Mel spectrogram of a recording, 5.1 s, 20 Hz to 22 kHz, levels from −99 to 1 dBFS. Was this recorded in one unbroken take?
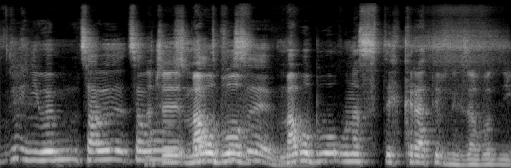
yes; 0 cuts

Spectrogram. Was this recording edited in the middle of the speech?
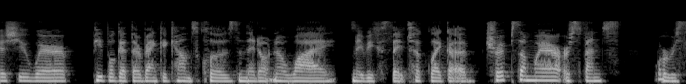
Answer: no; 0 cuts

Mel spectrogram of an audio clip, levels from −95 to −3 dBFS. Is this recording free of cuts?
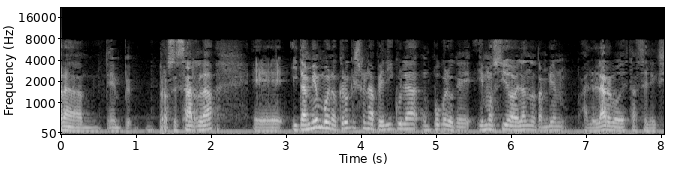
yes; 0 cuts

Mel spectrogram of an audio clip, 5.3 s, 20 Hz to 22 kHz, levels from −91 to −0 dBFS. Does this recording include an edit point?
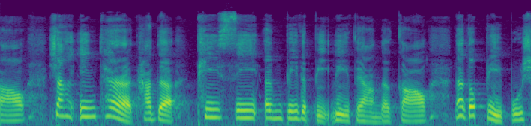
no; 0 cuts

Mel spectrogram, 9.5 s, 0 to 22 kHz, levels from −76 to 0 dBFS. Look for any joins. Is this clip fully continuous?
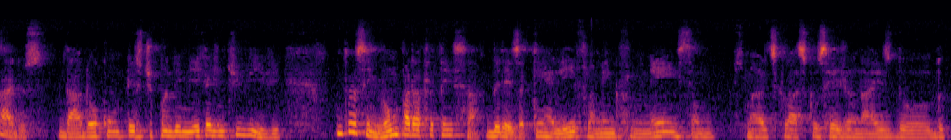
no; 1 cut; at 7.2 s

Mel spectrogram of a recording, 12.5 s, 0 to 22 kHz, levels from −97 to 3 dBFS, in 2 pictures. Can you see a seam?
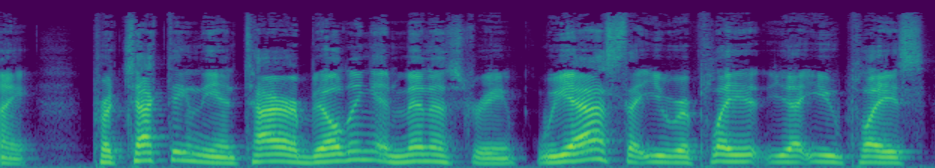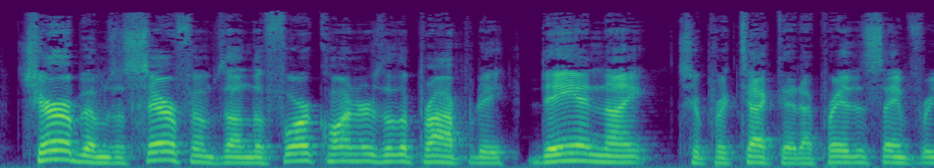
yes; 3 cuts; at 3.5 s, 6.2 s, 9.7 s

